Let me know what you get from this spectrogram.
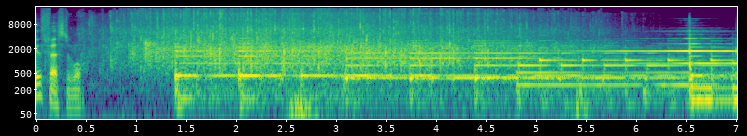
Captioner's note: attendees applauding; lighthearted music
